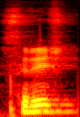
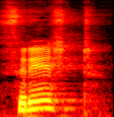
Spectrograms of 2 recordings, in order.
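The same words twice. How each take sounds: First: The final consonant is unaspirated, without a breath. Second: The final consonant is aspirated, with a breath.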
